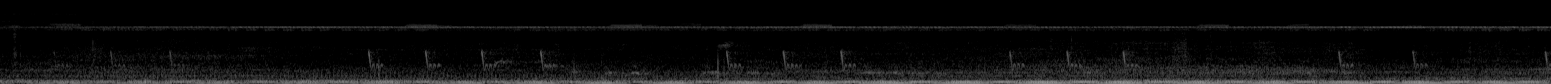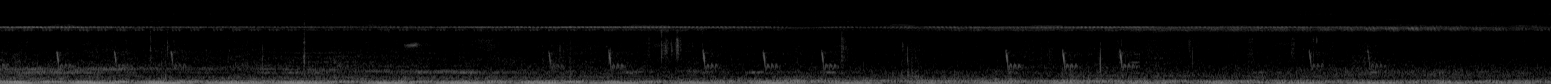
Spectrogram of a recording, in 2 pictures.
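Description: Night-time chorus of crickets: a steady high-pitched trill throughout, with scattered faint clicks over a low pulsing rumble.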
